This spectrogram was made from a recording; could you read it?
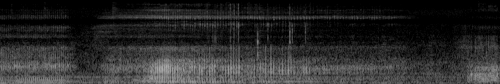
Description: my sister n my mum snoring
